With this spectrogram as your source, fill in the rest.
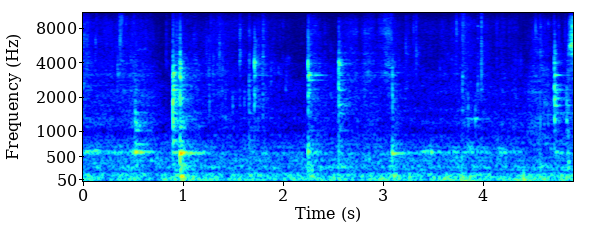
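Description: A spoon stirs yellow pepper rice seasoned with a little turmeric in a pan, making soft scrapes and light clinks of utensil on metal. The sound is quiet and close, with a few sharper taps.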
